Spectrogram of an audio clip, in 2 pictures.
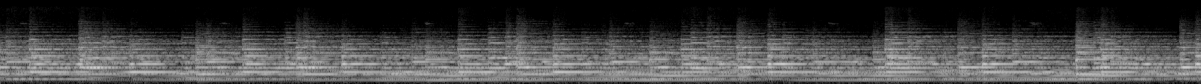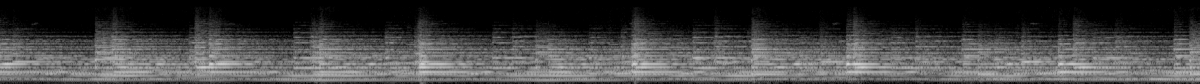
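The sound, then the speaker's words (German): Church bells of the parish church in Fendels, in Tyrol's upper Inn valley, ring at noon. Many steady, evenly spaced strikes overlap with sustained metallic overtones, heard alone without voices. “Es ist 12 Uhr. Sie hören die Glocken der Marienkirche in Fendels im Tiroler Oberland.”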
